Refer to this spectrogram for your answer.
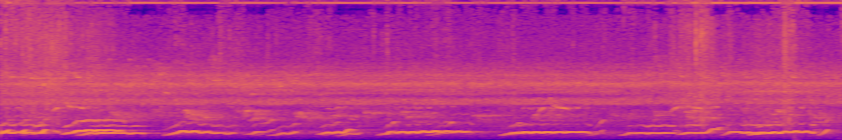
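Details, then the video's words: Gibbon in Khao Yai National Park, Thailand, giving loud whistled song phrases: each note swoops upward and then holds a quavering trill, repeated roughly every second in bursts, with a faint steady low hum beneath. "Jarunee the Singing Ape"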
